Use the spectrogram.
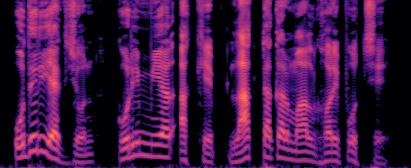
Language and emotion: Bengali, neutral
